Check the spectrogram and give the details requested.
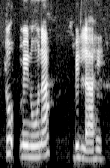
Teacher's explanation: اس آیت میں تؤمنون باللہ، تؤمنون میں حمزہ ساکن ہے اور حمزہ ساکن پر ہمیشہ جھٹکا دیتے ہیں ، تو یہاں پر تؤمنون باللہ پہ کہنا غلط ہوگا اور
